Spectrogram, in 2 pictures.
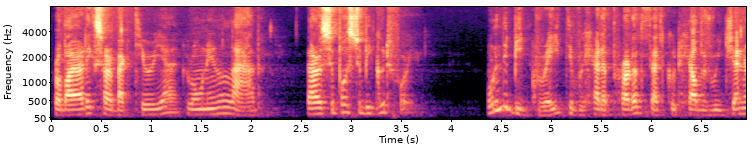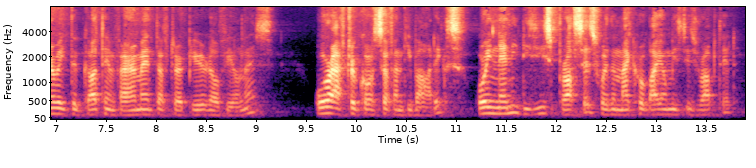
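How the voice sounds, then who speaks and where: A man's voice: mid-range voice, fast talker, slight background noise. A man with a mixed French and Mexican accent, a pediatric emergency doctor, methodically explaining his research in an interview. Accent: mixed French and Mexican Spanish. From born in the UK, grew up in Mexico. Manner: methodical, lists points in a steady explanatory way.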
